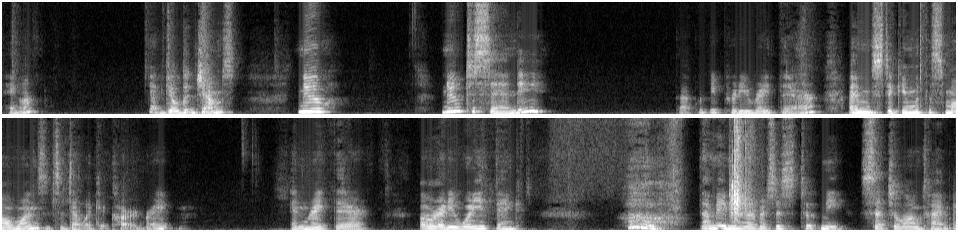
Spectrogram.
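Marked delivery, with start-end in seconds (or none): 3.0-5.5 high, excited announcement. Real, not acted. Announces new product excitedly. 15.8-16.1 high whew of relief; sigh of relief. Real, not acted. Relief after a nervous step.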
